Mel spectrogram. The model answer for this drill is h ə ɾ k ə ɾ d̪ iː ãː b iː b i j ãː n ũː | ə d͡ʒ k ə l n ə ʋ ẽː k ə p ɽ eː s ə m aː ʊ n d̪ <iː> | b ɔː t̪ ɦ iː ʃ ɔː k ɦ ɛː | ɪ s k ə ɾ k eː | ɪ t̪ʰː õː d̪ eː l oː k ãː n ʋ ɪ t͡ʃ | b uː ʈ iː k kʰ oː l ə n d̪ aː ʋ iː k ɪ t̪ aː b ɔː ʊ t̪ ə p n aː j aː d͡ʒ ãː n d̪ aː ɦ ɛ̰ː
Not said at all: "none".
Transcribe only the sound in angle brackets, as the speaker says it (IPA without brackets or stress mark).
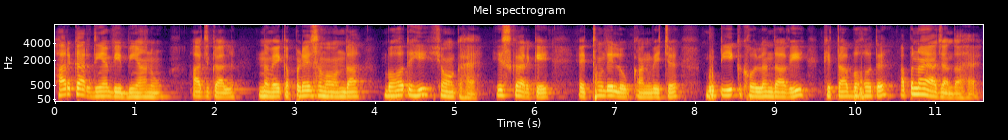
aː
